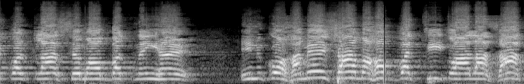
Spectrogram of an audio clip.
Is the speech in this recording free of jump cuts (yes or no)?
yes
